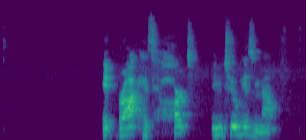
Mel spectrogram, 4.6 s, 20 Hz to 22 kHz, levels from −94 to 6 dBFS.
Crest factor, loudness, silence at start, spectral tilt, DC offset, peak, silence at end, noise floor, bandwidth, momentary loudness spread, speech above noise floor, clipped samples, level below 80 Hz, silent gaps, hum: 22 dB; -33 LUFS; 1.55 s; -4 dB/octave; under 0.1%; -12 dBFS; 0.45 s; -87 dBFS; 14 kHz; 16 LU; 54 dB; under 0.1%; -84 dBFS; none; none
